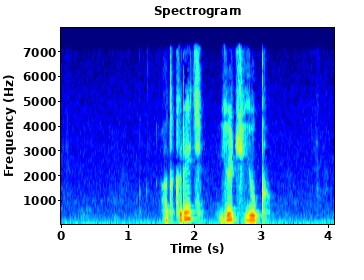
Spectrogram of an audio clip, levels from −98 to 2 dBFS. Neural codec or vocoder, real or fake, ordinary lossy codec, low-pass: none; real; MP3, 48 kbps; 7.2 kHz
